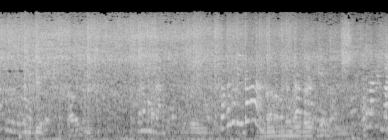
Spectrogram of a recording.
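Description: A group of young women and men sing together nearby.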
